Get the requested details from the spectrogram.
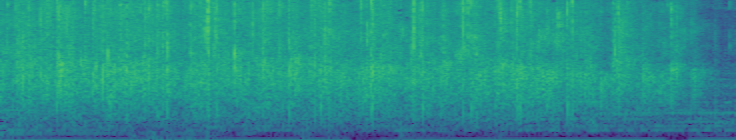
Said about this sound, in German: Nochmal ein Applaus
